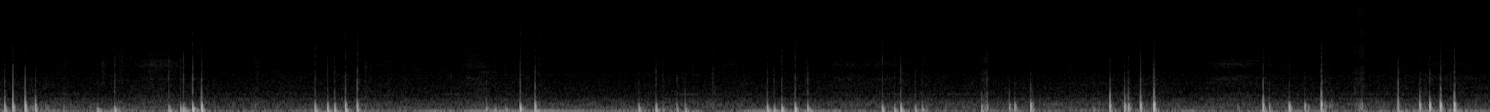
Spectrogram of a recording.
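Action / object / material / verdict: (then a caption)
tap / flat cork disc tapped with fingernails / cork / none. A round, flat, solid cork disc held up beside the microphone is tapped with long blue-painted nails. The taps land as dozens of dull, low, muffled thuds in irregular quick clusters, each dying away almost instantly over a faint steady low hum.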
